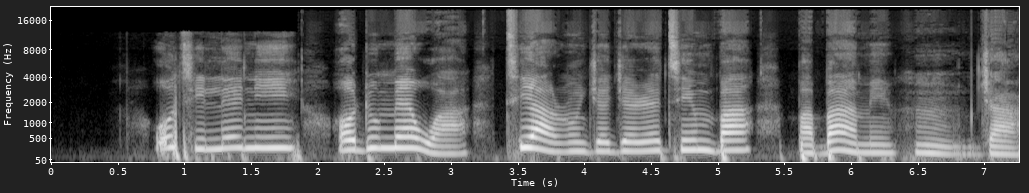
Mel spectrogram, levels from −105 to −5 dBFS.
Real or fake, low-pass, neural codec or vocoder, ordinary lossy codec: real; none; none; none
